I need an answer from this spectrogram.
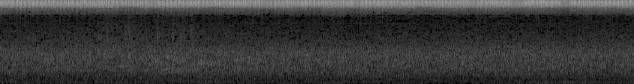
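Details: Stridulating male crickets fill the air with a continuous thin, very high pulsing trill, steady throughout, only slight dips in volume, over a quiet background hiss.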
